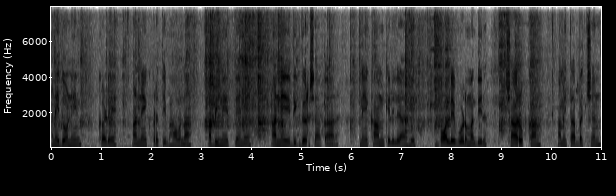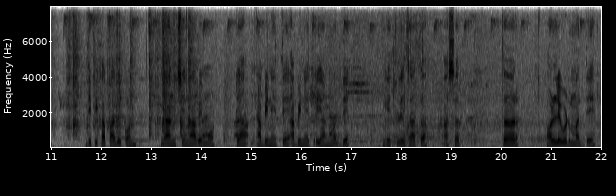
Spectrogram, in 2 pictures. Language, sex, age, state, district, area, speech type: Marathi, male, 18-30, Maharashtra, Ratnagiri, rural, spontaneous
